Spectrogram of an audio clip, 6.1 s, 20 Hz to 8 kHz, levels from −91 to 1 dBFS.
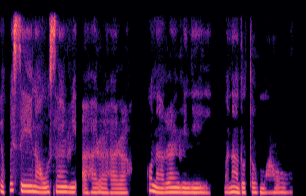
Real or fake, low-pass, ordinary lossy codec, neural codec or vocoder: real; 7.2 kHz; none; none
